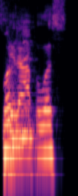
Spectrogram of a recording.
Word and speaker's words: Yiannopoulos: I can't pronounce his last name. Milo Yiannopoulos? – Yiannopoulos, yeah.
